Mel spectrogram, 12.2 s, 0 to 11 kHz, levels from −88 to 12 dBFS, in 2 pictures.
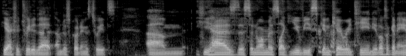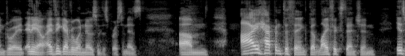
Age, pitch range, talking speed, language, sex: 30-49, 95-115 Hz, 200 wpm, English, male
